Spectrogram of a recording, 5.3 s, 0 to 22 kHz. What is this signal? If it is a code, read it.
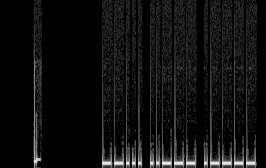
Morse code, heard as a keyed tone, about 20 wpm, 700 Hz. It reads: 721
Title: Numbers - 3-Digit 20wpm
